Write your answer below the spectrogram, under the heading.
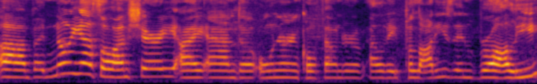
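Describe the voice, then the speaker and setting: Against noticeable background noise, a woman with an American accent speaks fairly quickly in a high pitch that shows ordinary variation. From US Southwest, Imperial Valley, California. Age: 30s. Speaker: pilates studio owner. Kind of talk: casual chat.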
